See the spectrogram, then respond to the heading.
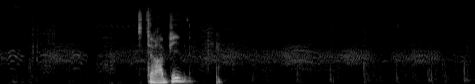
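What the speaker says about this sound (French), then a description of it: "déjà on entend des corbeaux" Crows cawing in the video game Ghost of Yōtei, a short loud burst of a few harsh calls near the middle, with someone talking quietly before and after.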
